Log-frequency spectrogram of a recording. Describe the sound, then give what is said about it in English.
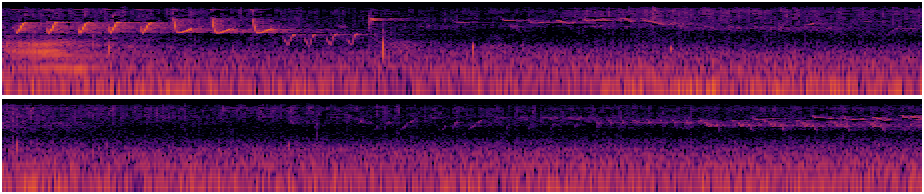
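Rapid, repeated bird chirps ring out loudly in the first two seconds in woods by a pond, then fainter calls continue sporadically over a steady outdoor hiss, with birdsong scattered through the rest. “There's bird calling.”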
